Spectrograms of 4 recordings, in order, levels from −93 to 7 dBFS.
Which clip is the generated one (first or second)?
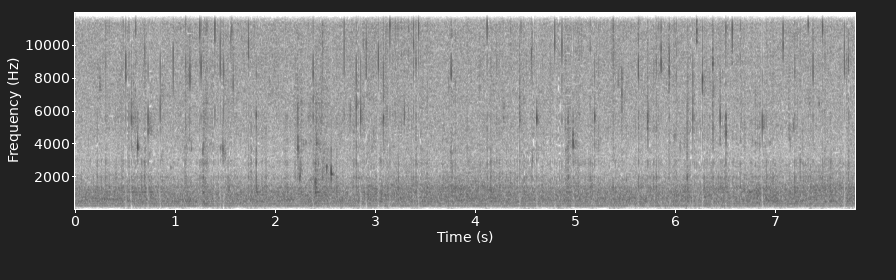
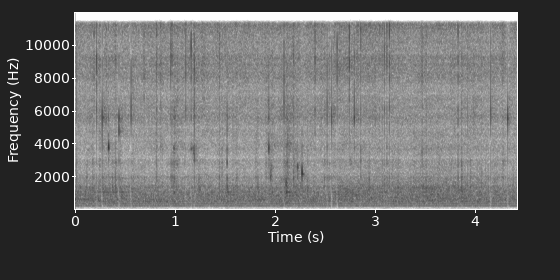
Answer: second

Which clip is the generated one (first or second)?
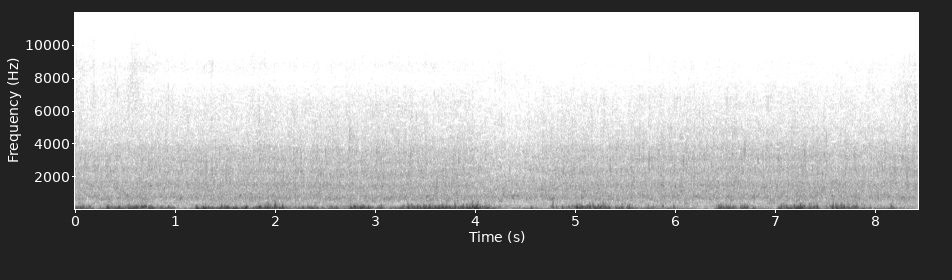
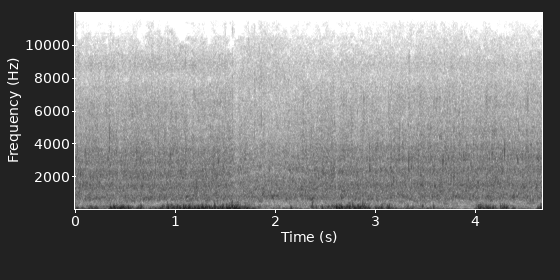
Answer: second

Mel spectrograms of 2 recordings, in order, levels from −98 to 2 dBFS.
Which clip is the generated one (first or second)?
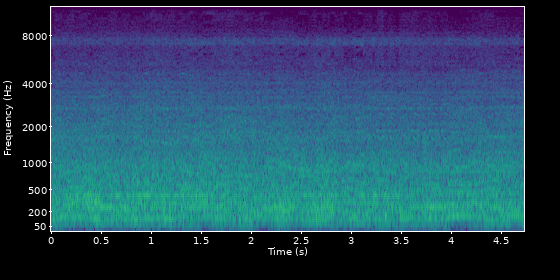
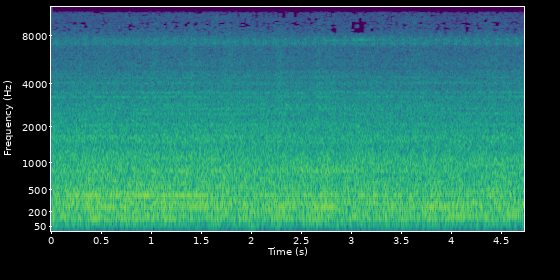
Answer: first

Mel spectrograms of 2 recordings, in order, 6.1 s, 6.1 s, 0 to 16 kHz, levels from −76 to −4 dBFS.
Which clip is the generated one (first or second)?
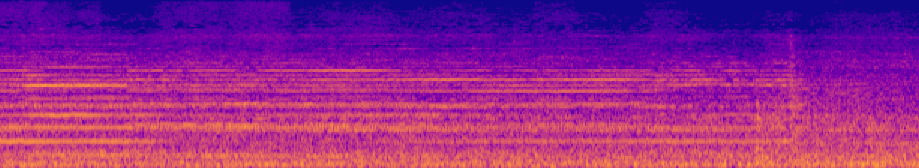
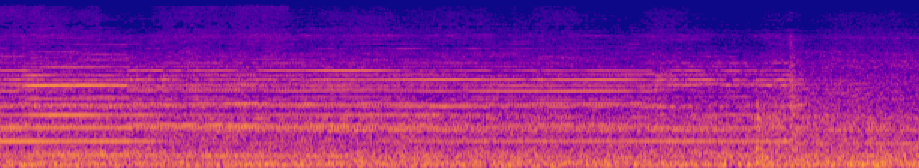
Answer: first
